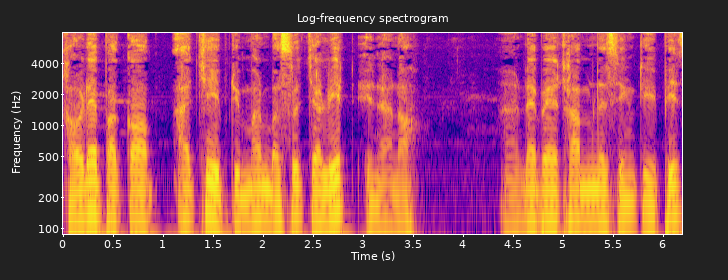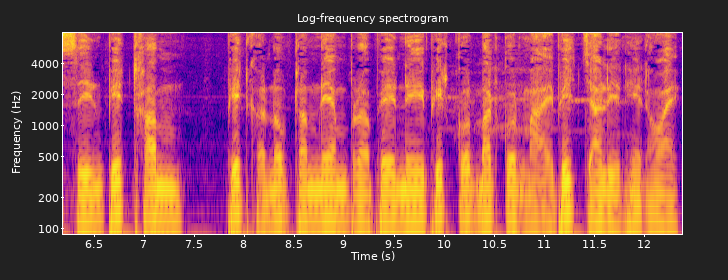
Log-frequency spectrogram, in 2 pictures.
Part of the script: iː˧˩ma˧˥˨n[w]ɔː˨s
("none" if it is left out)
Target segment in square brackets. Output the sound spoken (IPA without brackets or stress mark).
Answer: b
